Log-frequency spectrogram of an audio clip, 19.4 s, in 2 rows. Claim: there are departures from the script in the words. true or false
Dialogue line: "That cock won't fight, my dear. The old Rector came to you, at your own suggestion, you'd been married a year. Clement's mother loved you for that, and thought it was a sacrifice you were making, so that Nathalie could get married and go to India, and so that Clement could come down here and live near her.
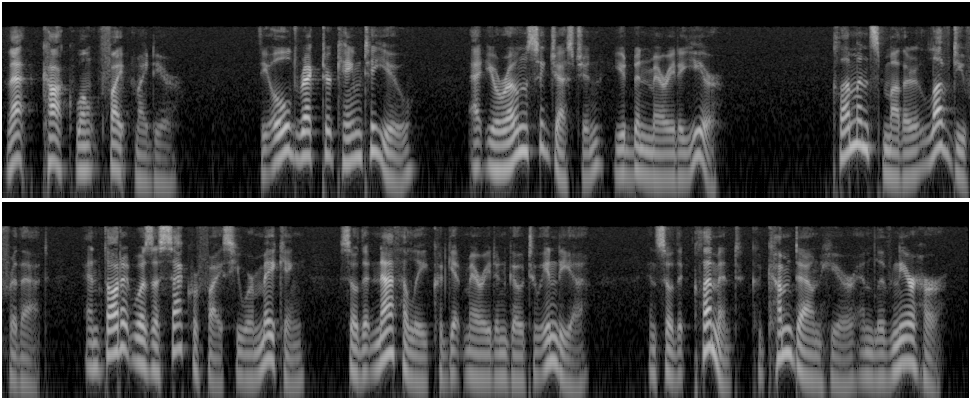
false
